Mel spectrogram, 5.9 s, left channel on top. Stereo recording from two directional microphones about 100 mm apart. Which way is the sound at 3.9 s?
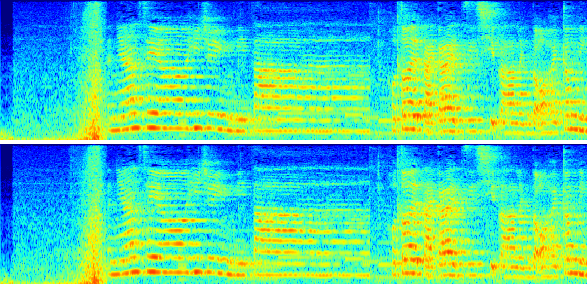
10° right (ahead or behind).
